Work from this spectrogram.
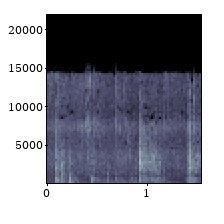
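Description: Shallots and garlic drop into hot oil over a high flame for a stir-fry of corn and water spinach, giving a close, crackling sizzle broken by a few sharp stirring scrapes.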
